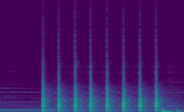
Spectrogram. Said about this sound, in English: The knocking on the garage door jolted seven year old Clifford to attention.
